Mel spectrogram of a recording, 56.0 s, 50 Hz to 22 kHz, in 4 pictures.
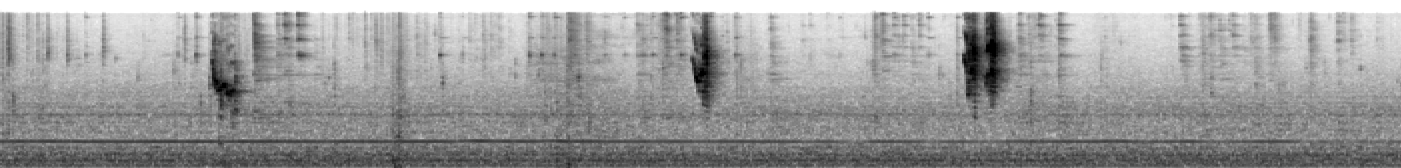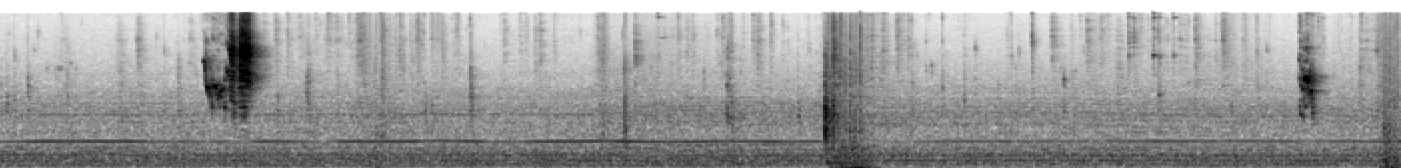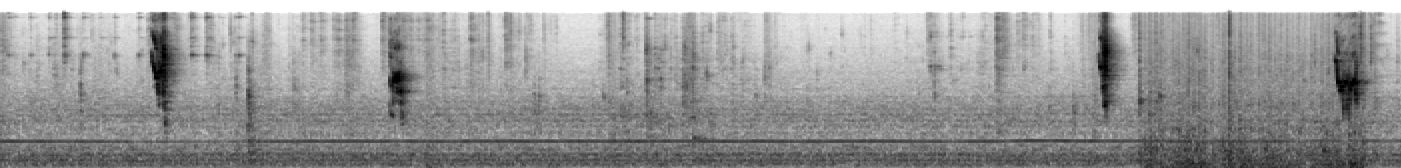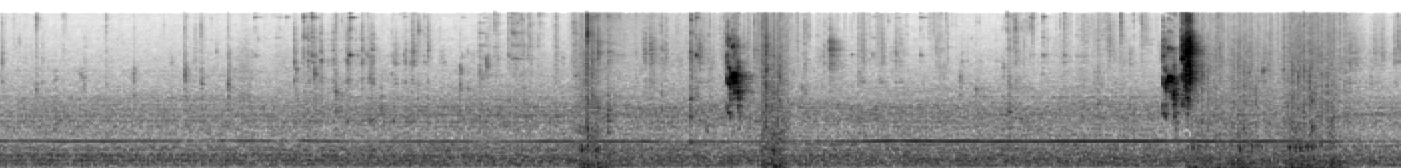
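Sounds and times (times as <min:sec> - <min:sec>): faint steady hum: 0:00.0 - 0:56.0
budgerigars chirping: 0:53.7 - 0:54.0.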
